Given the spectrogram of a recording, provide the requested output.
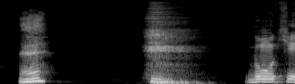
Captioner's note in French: soupir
